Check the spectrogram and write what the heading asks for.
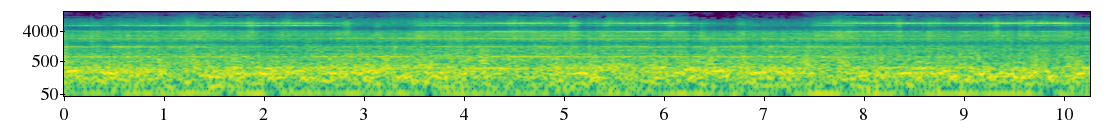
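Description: ICE 3 high-speed trains running past on curved track: a steady rumble of wheels on rail, with high-pitched wheel squeal that comes and goes in spells of a few seconds.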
